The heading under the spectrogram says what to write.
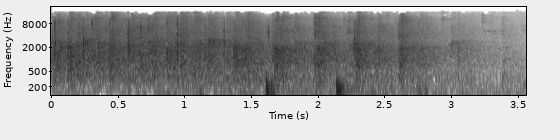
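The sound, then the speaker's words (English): An audience at Mosaic Church breaks into applause for God, many hands clapping together in a dense, steady roar that gradually thins and fades toward the end. “Let's give God a great clap if we can.”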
